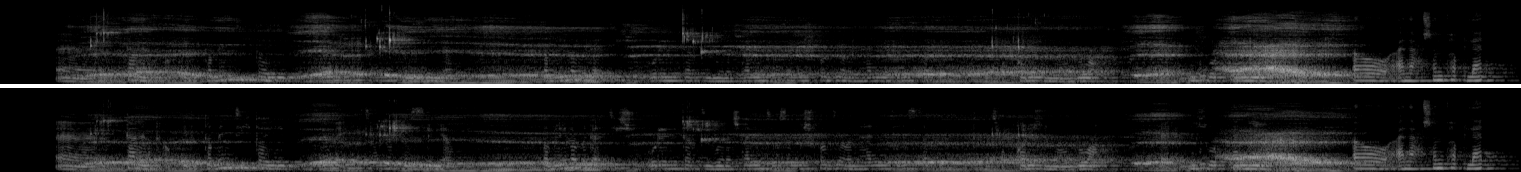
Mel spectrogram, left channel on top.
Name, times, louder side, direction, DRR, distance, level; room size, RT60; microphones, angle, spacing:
voice 1, 0.5-4.8 5.4-9.5 9.8-11.0 11.5-12.7, right 1 dB, 70° right, 6 dB, 1.6 m, -44 dB
sound 1, 0.6-6.8 7.1-13.6, left 2 dB, 75° left, 2.2 m, -39 dB
Raindrop / Drip, 0.8-11.5, left 7 dB, 90° left, 5.1 m, -51 dB
voice 2, 11.9-12.5 13.5-14.8, equal, 5° right, 8 dB, 0.7 m, -41 dB
13.5 x 9.3 x 7.9 m, 1.1 s
head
